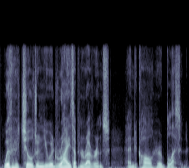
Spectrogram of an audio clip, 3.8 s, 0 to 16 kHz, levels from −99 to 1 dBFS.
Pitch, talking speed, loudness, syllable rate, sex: 105 Hz, 205 wpm, -20 LUFS, 5.7 syllables/s, male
